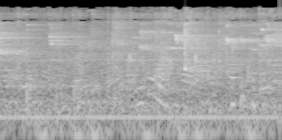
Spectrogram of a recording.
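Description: Table tennis rally: the celluloid-type ball clicking sharply off rubber paddles and the table several times, over the steady chatter of a busy hall.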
